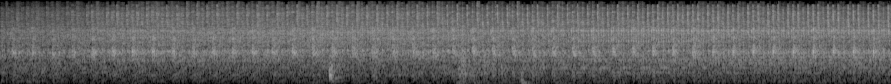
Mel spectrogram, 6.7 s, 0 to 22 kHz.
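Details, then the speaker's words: 2007 Toyota Avensis D4-D diesel with low power, ticking and flashing engine light: rough idle with rapid, uneven ticking knock over hissy background; code P1238 injector current, likely injector four, causing misfire and knock. "so i'll let you hear the engine there you go sounds like a mess because it is a mess"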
